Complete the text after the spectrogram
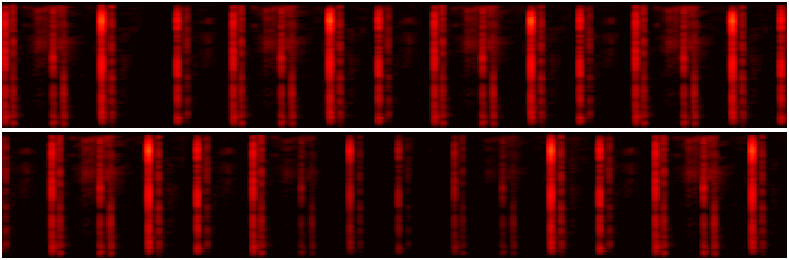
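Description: Quick footsteps patter in a steady running rhythm.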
